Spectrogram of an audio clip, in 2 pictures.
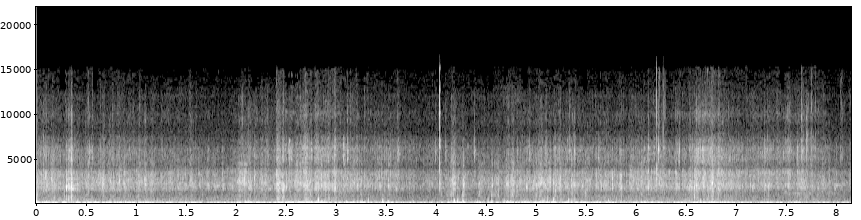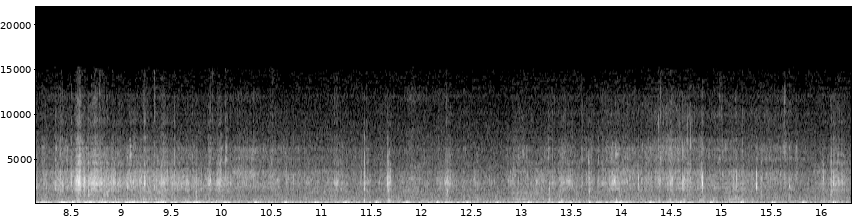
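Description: Mountain bike riding fast down a dirt and gravel trail: tyres rolling and crunching over the surface, with clicks and knocks from the bike and heavy wind buffeting on the camera microphone. It gets quieter about ten seconds in.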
